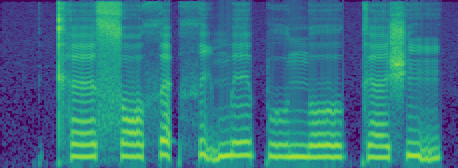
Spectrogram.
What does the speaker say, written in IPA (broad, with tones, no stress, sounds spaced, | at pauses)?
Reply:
kʰ ɛ˨ s ɔ˨ θ ɛ˦ ʔ θ ḭ˦˨ m e˦ p u˨ n o˨ ʊ̯ k ɛ˨ ʃ ĩ˦˨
